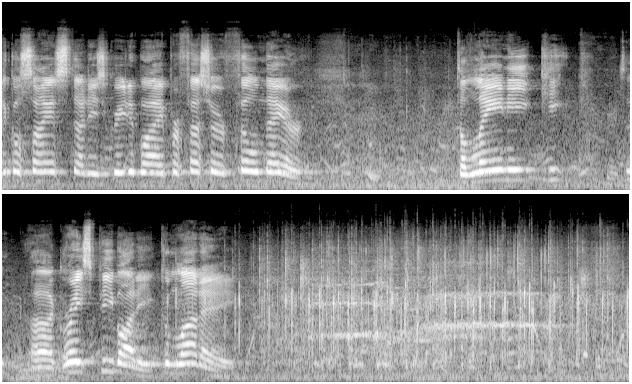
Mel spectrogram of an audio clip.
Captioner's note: applause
